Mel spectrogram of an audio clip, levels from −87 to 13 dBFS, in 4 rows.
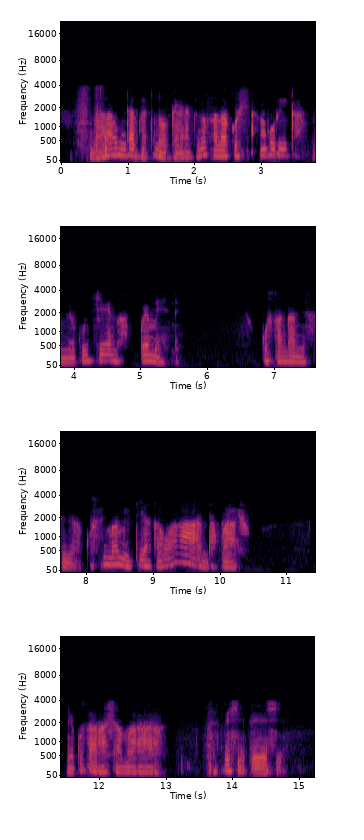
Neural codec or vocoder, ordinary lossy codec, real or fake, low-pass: codec, 44.1 kHz, 7.8 kbps, Pupu-Codec; AAC, 16 kbps; fake; 7.2 kHz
